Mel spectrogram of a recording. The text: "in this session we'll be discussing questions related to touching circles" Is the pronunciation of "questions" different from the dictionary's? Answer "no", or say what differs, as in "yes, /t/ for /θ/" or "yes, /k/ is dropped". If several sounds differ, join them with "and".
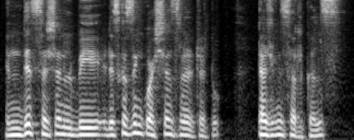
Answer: yes, /s/ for /z/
